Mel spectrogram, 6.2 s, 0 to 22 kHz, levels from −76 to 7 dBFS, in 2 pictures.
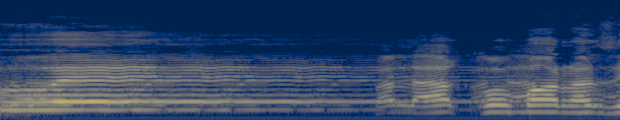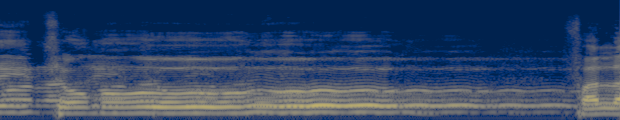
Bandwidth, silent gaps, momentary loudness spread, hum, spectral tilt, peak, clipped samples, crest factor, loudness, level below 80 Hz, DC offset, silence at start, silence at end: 14.5 kHz; none; 13 LU; none; -5 dB/octave; -6 dBFS; under 0.1%; 16 dB; -22 LUFS; -66 dBFS; under 0.1%; 0 s; 0 s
